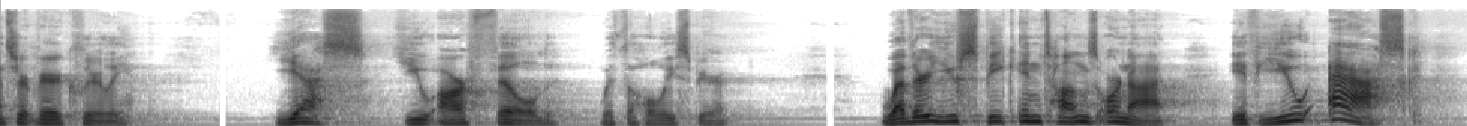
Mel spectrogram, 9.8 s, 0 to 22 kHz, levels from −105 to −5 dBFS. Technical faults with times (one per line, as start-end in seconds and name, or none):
1.46-1.51 gap between stream segments
5.51-5.56 gap between stream segments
